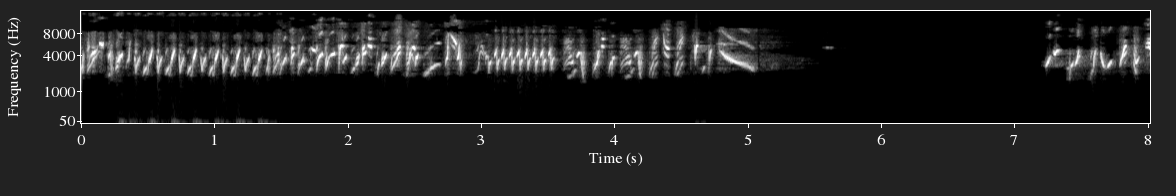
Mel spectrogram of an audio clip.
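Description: Goldfinch song: a fast, bright tumble of high twitters, trills and buzzy notes running for five seconds, then a pause before it resumes.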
